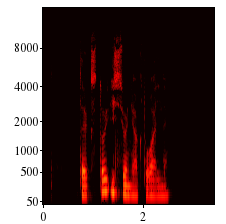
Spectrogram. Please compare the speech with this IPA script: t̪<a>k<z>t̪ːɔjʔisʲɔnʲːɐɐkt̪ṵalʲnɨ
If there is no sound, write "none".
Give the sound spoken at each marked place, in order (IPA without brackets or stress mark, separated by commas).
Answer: ɛ, s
